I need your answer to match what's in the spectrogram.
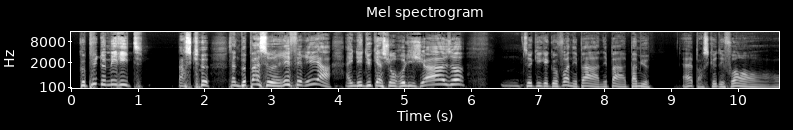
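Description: A man delivers a sermon in a conversational style, packed with fillers and asides to the congregation, his pitch and loudness swinging widely. The sound is clean studio quality with no echo.

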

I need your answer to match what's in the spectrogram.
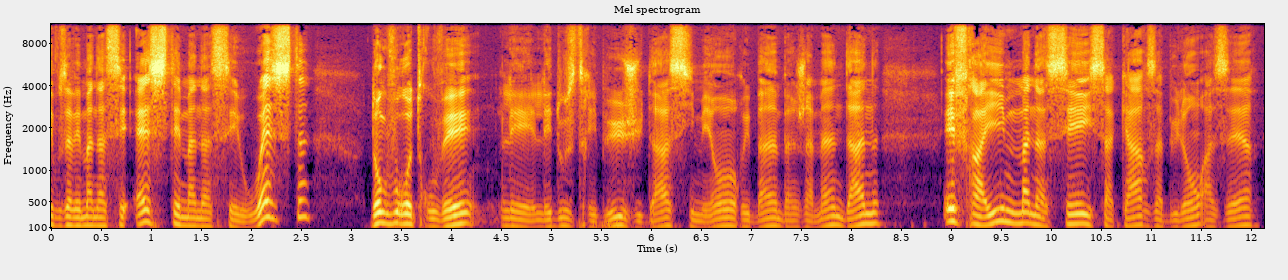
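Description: A man teaching a Bible study, walking listeners through slides with emphatic, lively explanations. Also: medium pitch, a little slow, no echo.

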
